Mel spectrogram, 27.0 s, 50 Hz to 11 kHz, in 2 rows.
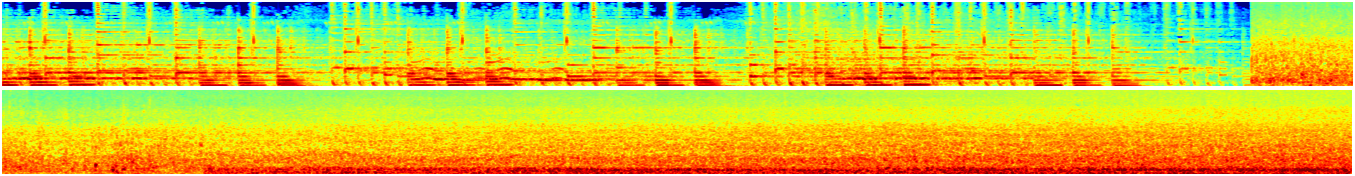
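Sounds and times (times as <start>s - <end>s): water rushing over boulders: 12.5s - 27.0s.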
